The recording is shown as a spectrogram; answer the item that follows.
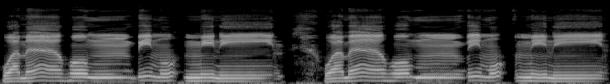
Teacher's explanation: یہاں پہ کیا ہے میم ساکن ہے، میم ساکن کے بعد با ہے، اس لیے کیا ہے اس کو ناک میں چھپا کر پڑھیں گے، اخفاء شفوی ہوگا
